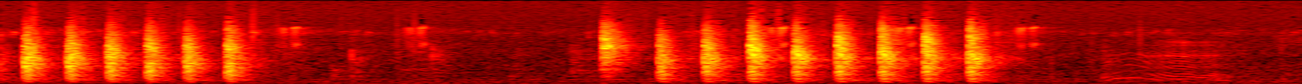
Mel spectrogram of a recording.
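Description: Knocking on a door: a quick run of about eight raps, a pause of nearly two seconds, then a second, longer run of about ten raps.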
